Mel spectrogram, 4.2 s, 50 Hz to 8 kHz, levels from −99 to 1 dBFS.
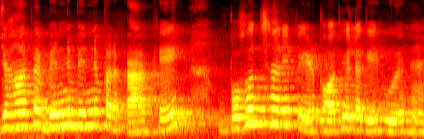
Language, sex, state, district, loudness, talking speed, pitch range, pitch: Hindi, female, Bihar, East Champaran, -20 LUFS, 155 wpm, 180-265 Hz, 225 Hz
